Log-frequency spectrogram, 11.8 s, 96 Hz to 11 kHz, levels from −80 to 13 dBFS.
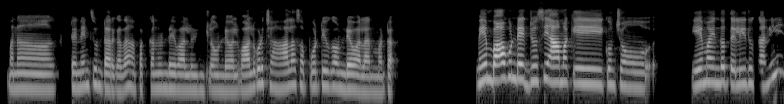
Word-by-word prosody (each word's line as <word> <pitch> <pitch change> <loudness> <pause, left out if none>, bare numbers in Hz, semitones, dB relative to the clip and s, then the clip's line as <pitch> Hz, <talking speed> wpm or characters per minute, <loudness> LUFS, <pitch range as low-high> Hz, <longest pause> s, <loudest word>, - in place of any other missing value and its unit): మన 195 0 -4 0.8
టెనెంట్స్ 210 +3 -5
ఉంటారు 195 -3 -1
గదా! 190 +4 -3 0.2
పక్కన 190 +1 -8
ఉండేవాళ్ళు, 190 -2 -3
ఇంట్లో 180 +1 -8
ఉండేవాళ్ళు. 180 0 -5
వాళ్ళు 190 +3 +1
గూడా 250 - 0
చాలా 205 +2 -2
సపోర్టివ్‌గా 215 0 -5
ఉండేవాళ్ళన్నమాట. 175 -3 -1 1.4
మేము 295 +2 +4
బాగుండేది 305 -2 +7
జూసి 275 +3 -2
ఆమెకి 265 -1 +4 0.4
కొంచెం 230 -2 -4 1.1
ఏమైందో 260 +1 0
తెలీదు 240 +2 -2
గానీ 240 +11 -2
210 Hz, 105 wpm, -22 LUFS, 190-250 Hz, 1.4 s, బాగుండేది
